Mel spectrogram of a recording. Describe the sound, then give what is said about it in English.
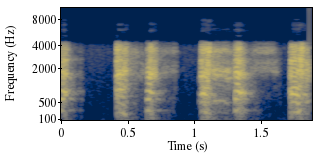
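Someone clears their throat in a quick series of about six short, raspy bursts, some doubled up, with brief silent gaps between them and no talking. “Let me clear my throat.”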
